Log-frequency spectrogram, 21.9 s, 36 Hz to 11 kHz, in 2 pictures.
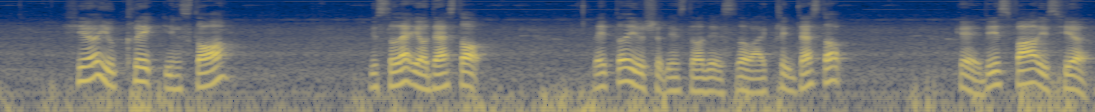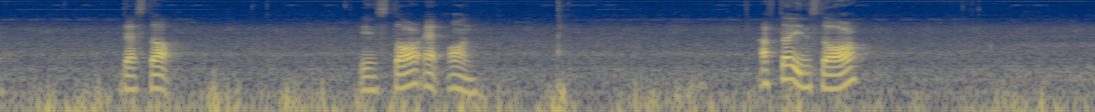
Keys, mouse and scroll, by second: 8.2-13.3 drag, 13.8-21.9 drag.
